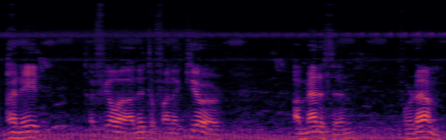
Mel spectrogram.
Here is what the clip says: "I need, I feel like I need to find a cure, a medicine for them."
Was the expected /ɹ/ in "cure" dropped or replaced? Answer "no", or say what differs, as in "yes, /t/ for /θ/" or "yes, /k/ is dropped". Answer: no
